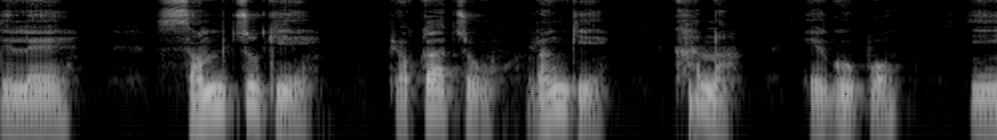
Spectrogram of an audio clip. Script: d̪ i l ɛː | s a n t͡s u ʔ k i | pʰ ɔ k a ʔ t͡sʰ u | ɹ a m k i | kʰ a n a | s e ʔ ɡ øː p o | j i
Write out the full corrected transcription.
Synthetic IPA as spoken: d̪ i l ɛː | s a m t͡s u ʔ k i | pʰ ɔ k a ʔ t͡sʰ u | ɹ a ŋ k i | kʰ a n a | h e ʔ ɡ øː p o | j i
